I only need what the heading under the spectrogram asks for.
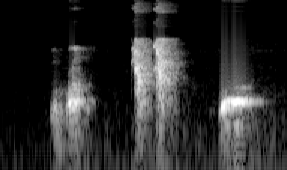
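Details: Grey parrot kept indoors as a pet makes a short nasal squawk, a double harsh rasping screech, then a brief falling whistled squeak.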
